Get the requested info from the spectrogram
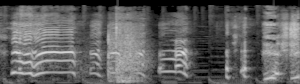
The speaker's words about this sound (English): Is that the trophy actually falling over?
